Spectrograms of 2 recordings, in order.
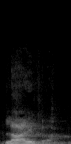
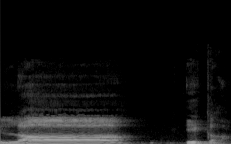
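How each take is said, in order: First: The vowel in la is kept short. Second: The vowel in la is stretched long. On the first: The speaker calls it wrong. "people don't stretch on la" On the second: The speaker calls it right. "should be pronounced with a long mat"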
